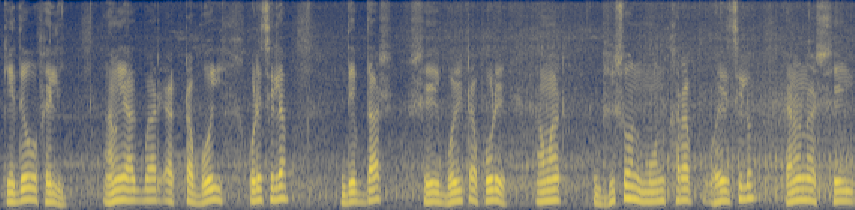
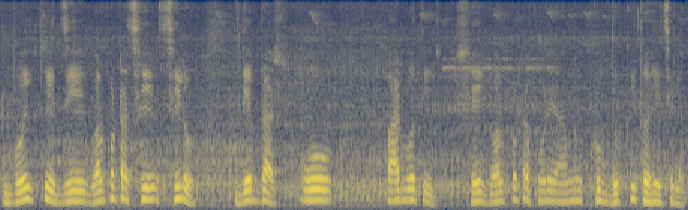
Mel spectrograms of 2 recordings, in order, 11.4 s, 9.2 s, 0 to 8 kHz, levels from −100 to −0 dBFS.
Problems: none marked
